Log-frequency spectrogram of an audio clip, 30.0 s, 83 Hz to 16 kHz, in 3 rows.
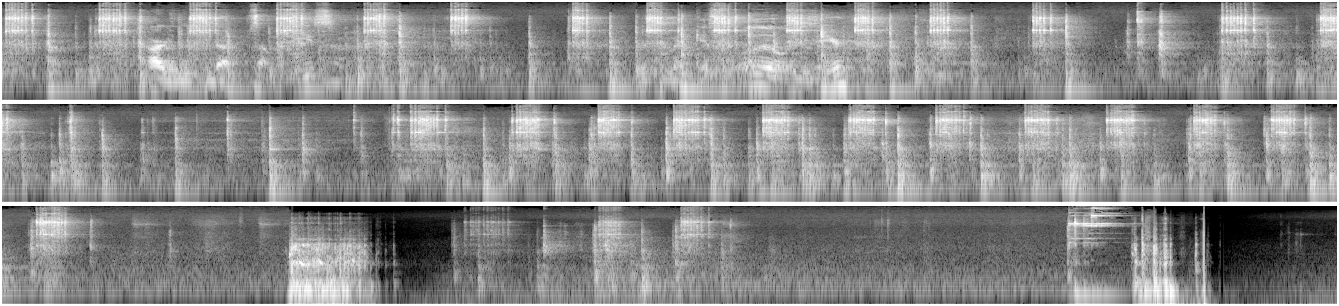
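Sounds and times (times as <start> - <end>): ratchet wrench clicking: 0.0 - 3.6, 4.3 - 8.6, 12.9 - 20.6, 23.5 - 25.5.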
